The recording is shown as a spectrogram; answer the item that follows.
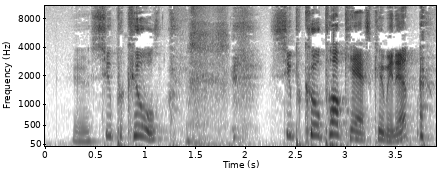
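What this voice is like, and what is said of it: Put-on Dutch accent, fairly good. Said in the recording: “Do you like my accent? ... The Dutch accent. ... It's pretty good, the Dutch accent, actually. ... That's my Dutch accent.”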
